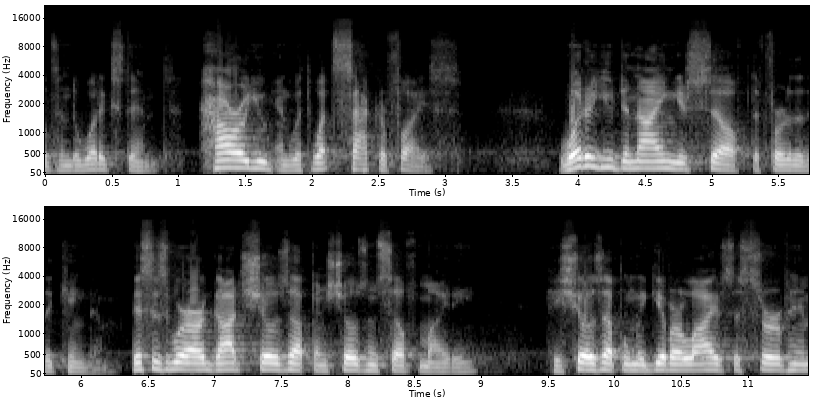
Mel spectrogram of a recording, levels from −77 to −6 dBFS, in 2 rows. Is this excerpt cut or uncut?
cut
